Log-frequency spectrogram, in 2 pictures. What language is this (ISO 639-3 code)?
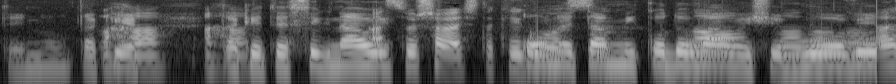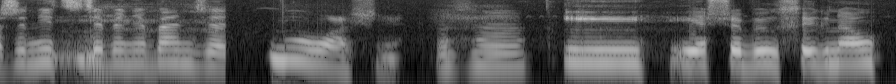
pol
